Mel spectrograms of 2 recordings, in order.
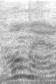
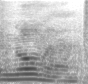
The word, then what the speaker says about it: Omer: But it wasn't pronounced Homer Oh, because right, they I didn't know.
